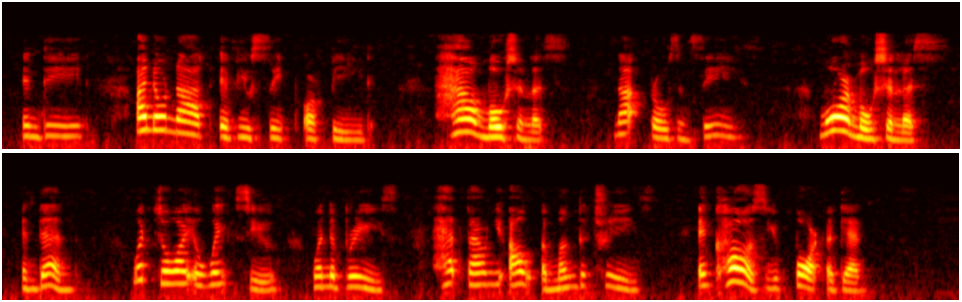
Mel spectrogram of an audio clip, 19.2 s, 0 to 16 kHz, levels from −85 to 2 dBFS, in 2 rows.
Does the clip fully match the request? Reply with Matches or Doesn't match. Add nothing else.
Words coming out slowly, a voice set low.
Doesn't match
